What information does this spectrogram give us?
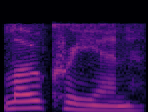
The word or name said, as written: Locrian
